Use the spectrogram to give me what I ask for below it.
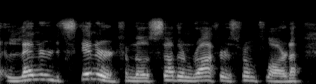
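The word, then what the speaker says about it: Lynyrd Skynyrd: coming at number two that amazing debut release pronounced Leonard Skynyrd from those Southern rockers from Florida with four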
